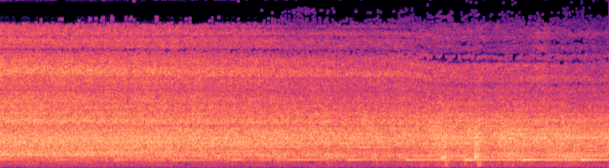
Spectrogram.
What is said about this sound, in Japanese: ちょっと踏切の音になっちゃうと思うんですけど。 確かにね、聞こえたね。 はい、これあの、ホッケ口駅から、うん、見たあの北条鉄道の一両の可愛い電車なんですけど、まあ、この今音やったんですけど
